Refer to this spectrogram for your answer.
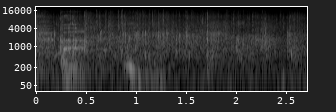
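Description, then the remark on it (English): A church audience breaks into steady clapping mixed with cheers and a few whoops, cheering a camp student reading the book of Exodus; a dense, sustained wash of applause that stays loud throughout. “And yes, we can cheer about that.”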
